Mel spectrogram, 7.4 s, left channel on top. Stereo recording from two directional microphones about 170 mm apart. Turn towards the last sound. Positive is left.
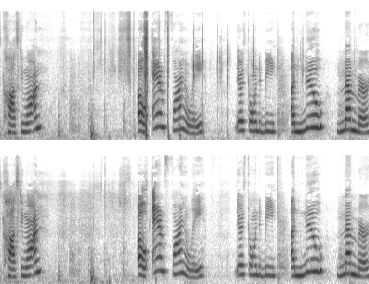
turn(degrees=25)  # may be behind; listen again after turning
